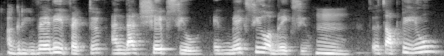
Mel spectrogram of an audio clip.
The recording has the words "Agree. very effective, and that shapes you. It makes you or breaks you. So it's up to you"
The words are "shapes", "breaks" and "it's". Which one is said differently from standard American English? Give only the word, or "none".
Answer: none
